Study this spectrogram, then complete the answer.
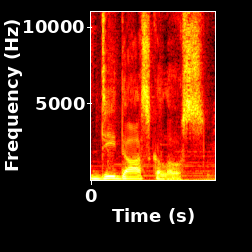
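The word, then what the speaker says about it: διδάσκαλος: It's actually, well, the D is actually pronounced like a D apparently, so it's Didaskalos.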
